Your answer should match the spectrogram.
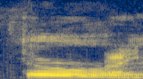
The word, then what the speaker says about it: thorn: thorn, Right? Better. Thorn, thorn, thorn, thorn, thorn. It's one syllable.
